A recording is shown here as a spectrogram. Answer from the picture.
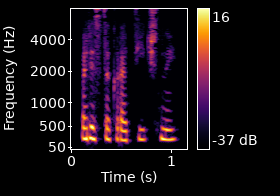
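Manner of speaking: plain reading voice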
